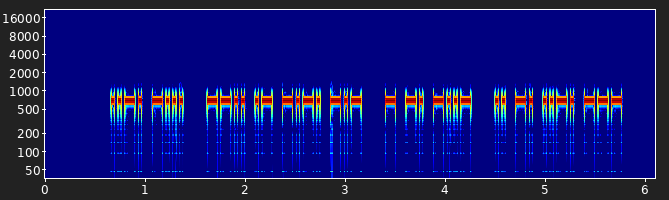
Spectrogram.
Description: Morse code, heard as a keyed tone, about 36 wpm, 700 Hz. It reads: FB ZACK TNX INFO
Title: Practice QSO - Exchange 3 - More Info - 35wpm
